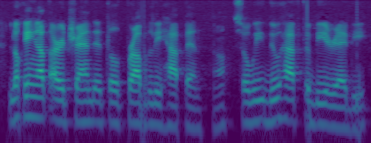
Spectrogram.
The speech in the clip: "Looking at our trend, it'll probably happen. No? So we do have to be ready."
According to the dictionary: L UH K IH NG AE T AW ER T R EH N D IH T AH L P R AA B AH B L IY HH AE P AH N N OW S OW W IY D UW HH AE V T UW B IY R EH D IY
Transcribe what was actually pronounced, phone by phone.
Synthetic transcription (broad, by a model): L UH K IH NG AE T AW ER T R EH N D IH T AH L P R AA B AH B L IY HH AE P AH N N OW S OW W IY D UW HH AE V T UW B IY R EH D IY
